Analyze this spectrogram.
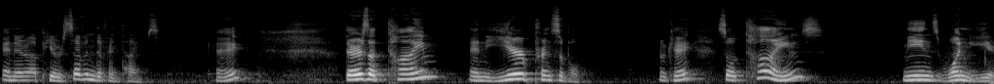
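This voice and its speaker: Speaking at a fairly slow pace with long, frequent pauses, a woman at medium pitch swings very widely up and down in pitch. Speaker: Bible study teacher. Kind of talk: Bible study lesson with group. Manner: casual, filler-heavy.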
